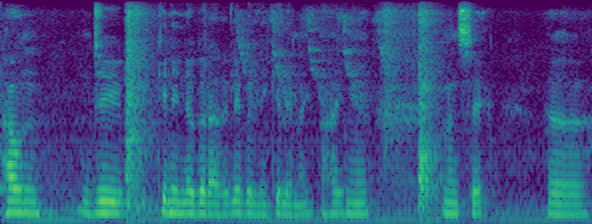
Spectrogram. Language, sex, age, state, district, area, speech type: Bodo, male, 30-45, Assam, Chirang, rural, spontaneous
